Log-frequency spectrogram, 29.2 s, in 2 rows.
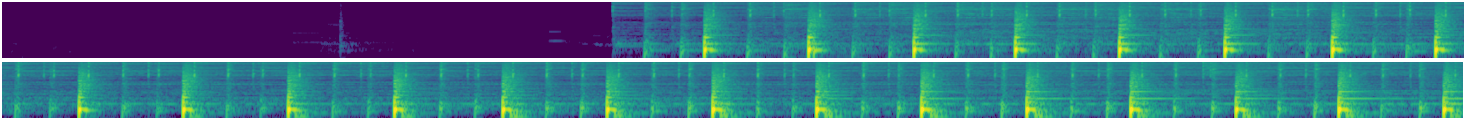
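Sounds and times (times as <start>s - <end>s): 
snare drum: 6.2s - 29.2s.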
